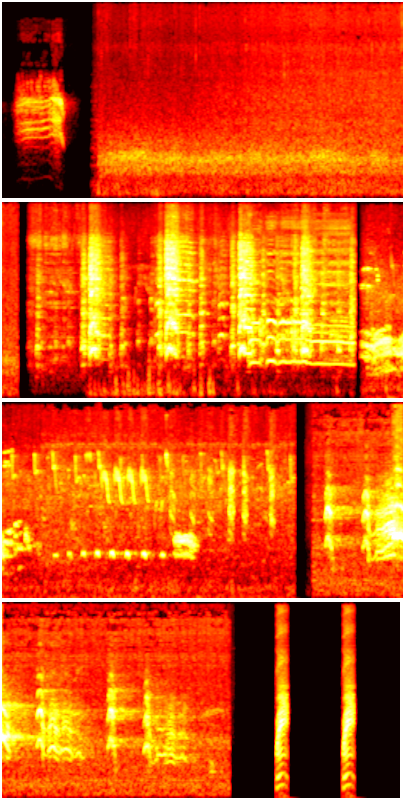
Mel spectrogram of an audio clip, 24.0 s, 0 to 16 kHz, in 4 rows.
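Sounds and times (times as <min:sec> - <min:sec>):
chickens clucking: 0:06.4 - 0:12.6
rooster crowing: 0:09.5 - 0:11.6.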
